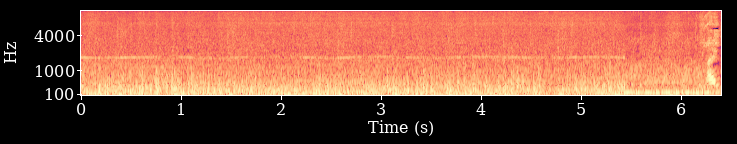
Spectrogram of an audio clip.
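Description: Bass boat running at speed with its outboard engine under the wind buffeting the microphone and the rushing water, an even, steady noise. Just before the end it changes to a lower steady hum.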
